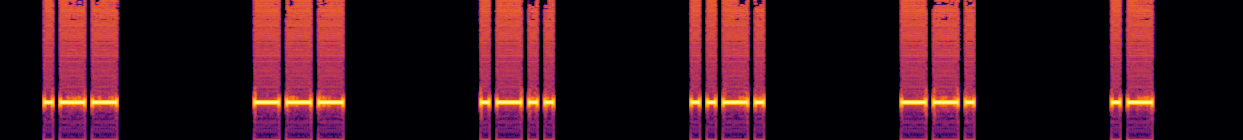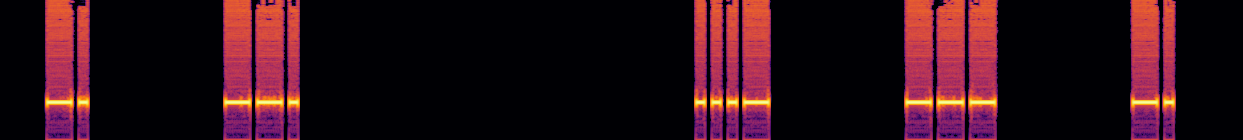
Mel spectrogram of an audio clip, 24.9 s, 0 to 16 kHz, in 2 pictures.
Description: Morse code, heard as a keyed tone, about 15 wpm, spaced as for 5 wpm, 1000 Hz. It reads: WOLFGANG VON
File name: qotdfiles / 5wpm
